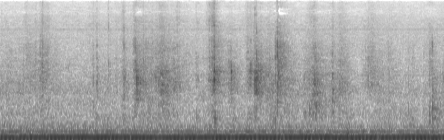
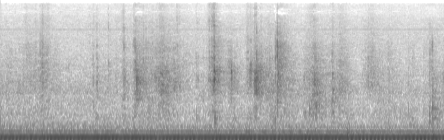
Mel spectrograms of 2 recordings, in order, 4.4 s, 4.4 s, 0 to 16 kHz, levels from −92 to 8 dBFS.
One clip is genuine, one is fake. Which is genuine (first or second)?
second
